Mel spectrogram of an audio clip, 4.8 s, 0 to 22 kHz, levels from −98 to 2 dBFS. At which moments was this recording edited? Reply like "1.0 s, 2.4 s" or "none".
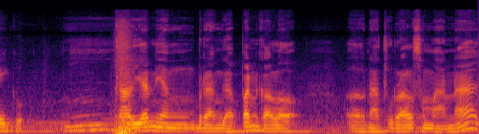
1.1 s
